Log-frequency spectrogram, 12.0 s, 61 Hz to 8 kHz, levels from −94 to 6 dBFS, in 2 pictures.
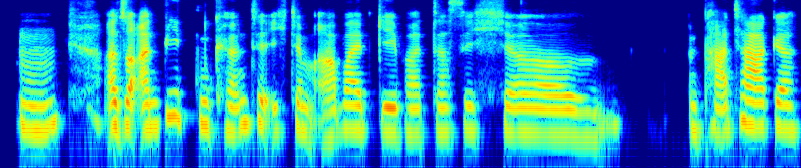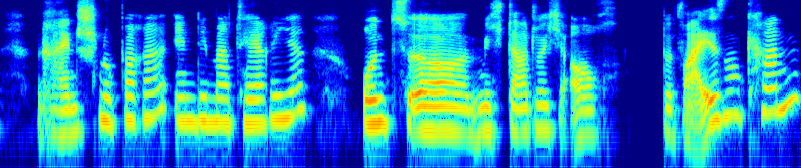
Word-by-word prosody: Mhm. 195 +3 -4 0.3
Also, 205 0 +6
anbieten 230 +2 +2
könnte 215 +5 -2
ich 175 +1 -7
dem 185 -4 -3
Arbeitgeber, 180 -2 +1
dass 175 0 -8
ich, 185 0 -8
äh, - - +1 1.3
'n 185 -1 -8
paar 170 -1 +2
Tage 205 -4 +5 0.3
reinschnuppere 240 - -3
in 235 0 -5
die 240 0 -5
Materie 230 +6 -3 0.4
und, 225 +1 +1
äh, 180 -1 +4
mich 175 +1 -7
dadurch 185 +1 -4
auch 160 0 -5 0.3
beweisen 245 +11 +2
kann. 310 +2 -1
195 Hz, 120 wpm, -27 LUFS, 180-235 Hz, 1.3 s, Also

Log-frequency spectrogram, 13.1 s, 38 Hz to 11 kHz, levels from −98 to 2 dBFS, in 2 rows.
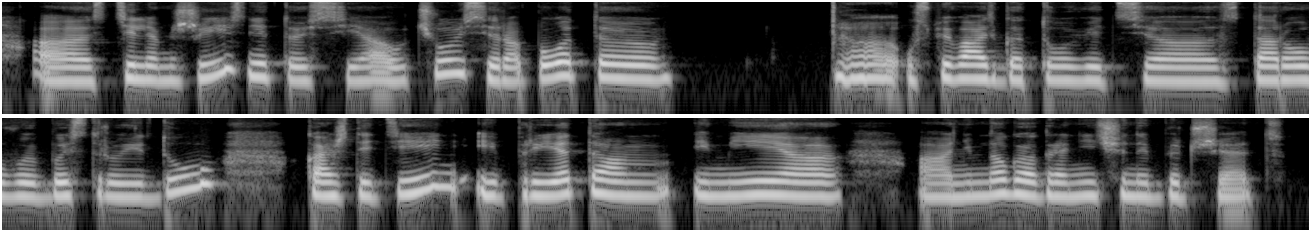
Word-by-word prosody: а, 200 -6 +2
стилем 205 +1 0
жизни, 250 - +1
то 235 -3 -5
есть 205 0 -5
я 205 -1 -1
учусь 285 +8 -1
и - - +5
работаю, 230 +1 +2 0.9
а, 230 0 +2
успевать 225 0 +2
готовить, 205 -1 -3
а, 200 -1 +1
здоровую 210 +1 +1
быструю 210 0 -1
еду 280 - 0 0.4
каждый 210 -2 +2
день 255 - 0
и 225 -4 0
при 215 +1 -1
этом 225 0 +1
имея, 215 -1 +2 0.4
а, 200 0 -2
немного 225 +4 +1
ограниченный 210 0 -1
бюджет. 195 - -5
215 Hz, 120 wpm, -24 LUFS, 205-230 Hz, 0.9 s, и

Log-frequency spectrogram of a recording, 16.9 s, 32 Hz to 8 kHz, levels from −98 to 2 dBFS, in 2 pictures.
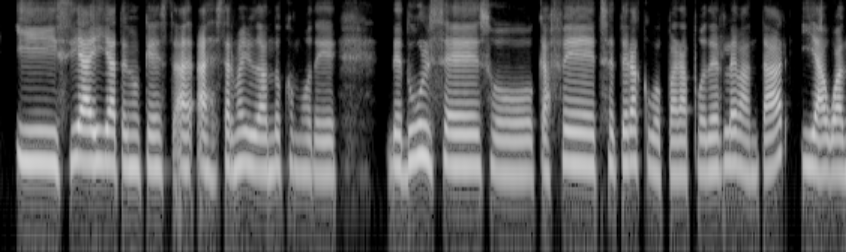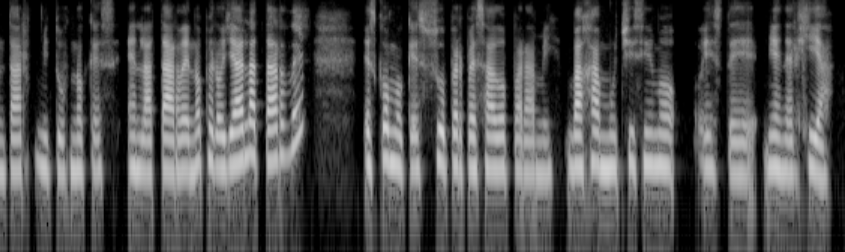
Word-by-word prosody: y 230 -3 +3
sí, 240 +1 +2
ahí 230 0 +7
ya 220 -1 +4
tengo 205 -1 -1
que 200 +1 -2
esta 200 +1 0
ah, - - +6
estarme 205 +4 -2
ayudando 200 -2 0
como 190 -2 -8
de 180 -1 -4 0.5
de 210 -1 0
dulces 210 -3 +2
o 180 -1 -2
café, 220 +2 +1
etcétera, 220 +1 -1
como 200 -4 -6
para 180 0 -2
poder 195 +2 -3
levantar 200 +1 0
y 210 -2 -1
aguantar 190 0 +1
mi 205 -4 -5
turno 190 0 -4
que 190 - -9
es 190 - -11
en 200 -1 -1
la 180 - +2
tarde 190 +1 +3
¿no? 220 - -1
Pero 225 -4 0
ya 215 +3 +5
en 240 - +3
la 270 - +6
tarde 255 +8 +2 0.7
es 220 -2 -1
como 225 -4 +2
que 195 +1 -4
es 195 - -4
superpesado 200 -3 0
para 180 -2 -4
mí. 180 +1 -7
Baja 205 +2 +3
muchísimo, 205 0 -1 0.2
este, 175 -3 -6
mi 205 0 0
energía. 180 -1 -1
200 Hz, 170 wpm, -25 LUFS, 190-220 Hz, 0.7 s, ahí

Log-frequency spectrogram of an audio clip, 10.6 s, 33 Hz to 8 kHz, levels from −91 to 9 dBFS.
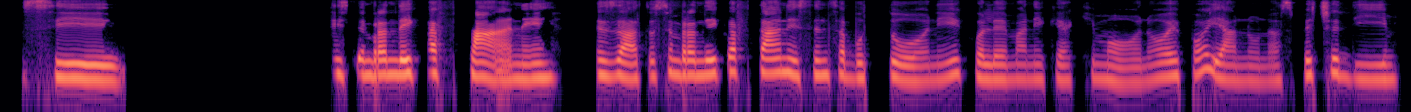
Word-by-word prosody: sì. 170 -4 +3 1.6
Ti 215 - 0
sembran 210 0 +4
dei 210 0 +8
kaftani. 180 -5 +1 0.2
Esatto, 195 -3 +1
sembran 205 0 0
dei 210 +1 +5
kaftani 230 -1 +2
senza 205 +1 -2
bottoni, 180 +1 -3
con 180 -5 -2
le 170 0 -2
maniche 170 0 -9
a 160 - -8
kimono 160 0 -8
e 195 +1 -1
poi 220 +1 -1
hanno 160 -2 -6
una 155 +1 -12
specie 205 +5 -3
di 170 -2 -6
180 Hz, 125 wpm, -23 LUFS, 170-210 Hz, 1.6 s, dei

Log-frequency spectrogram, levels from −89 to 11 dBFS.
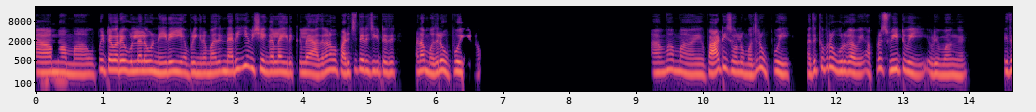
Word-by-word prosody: ஆமாமா. 215 -2 +1 0.2
"உப்பிட்டவரை 250 +4 +3
உள்ளளவு 235 +1 +3
நினை!" 215 +2 +3 0.2
அப்படிங்கிற 200 0 -1
மாரி, 210 +2 0
நிறைய 265 +8 0
விஷயங்கள்லாம் 225 -4 +2
இருக்குல்ல, 210 0 -2
அதெல்லாம் 195 +8 0
நம்ம 255 -2 -2
படிச்சு 210 +6 -1
தெரிஞ்சுகிட்டது. 225 -3 -1 0.3
ஆனா, 240 +2 +2
முதல்ல 215 +6 +2
உப்பு 220 +4 -3
வெக்கணும். 210 - -9 2.6
ஆமாமா. 230 +1 -2 0.2
எங்க 190 -1 -3
பாட்டி 225 +9 +6
சொல்லும், 215 -3 -1
"முதல்ல 240 +12 -1
உப்பு 235 +4 -11
வை, 195 - +1 0.4
அதுக்கப்புறம் 280 +7 -2
ஊறுகாய் 225 -3 +1
வை, 195 - -4
அப்புறம் 285 +6 -5
ஸ்வீட்டு 255 +1 +2
வை" 210 - +2 0.2
அப்பிடிம்பாங்க. 185 -3 -2 0.7
இத 235 - +1
220 Hz, 130 wpm, -23 LUFS, 205-245 Hz, 2.6 s, பாட்டி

